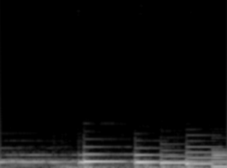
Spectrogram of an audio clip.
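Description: Background music: a piano playing a melody of single notes struck one after another, each ringing and fading.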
